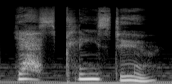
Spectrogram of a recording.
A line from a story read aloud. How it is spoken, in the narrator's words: pleaded Alice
